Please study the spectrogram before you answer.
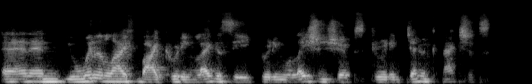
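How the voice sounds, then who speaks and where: A podcast host speaks at a medium pitch in a conversational interview style. The delivery is earnest and encouraging, circling back to repeat key phrases as it sums things up. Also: flat delivery, brisk, a little mellow, a little hiss or hum, rough recording. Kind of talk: conversational interview, reflective recap.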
